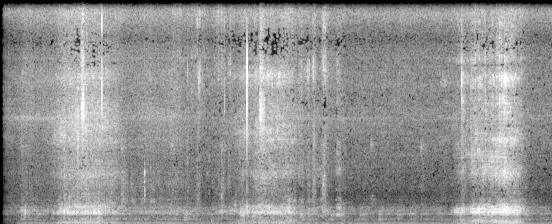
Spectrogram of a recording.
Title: snoring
